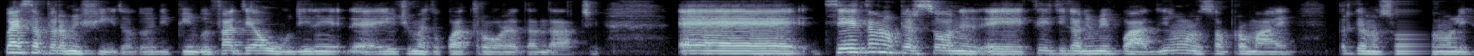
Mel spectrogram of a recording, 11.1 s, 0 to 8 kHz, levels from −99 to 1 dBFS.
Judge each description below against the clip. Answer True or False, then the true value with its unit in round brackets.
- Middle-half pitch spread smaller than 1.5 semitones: False (2.7 semitones)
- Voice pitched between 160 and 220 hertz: False (130 Hz)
